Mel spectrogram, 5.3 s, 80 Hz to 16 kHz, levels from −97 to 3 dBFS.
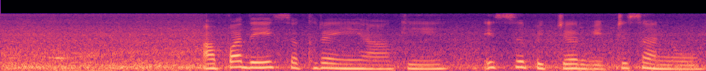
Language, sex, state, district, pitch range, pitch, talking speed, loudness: Punjabi, female, Punjab, Kapurthala, 210-265 Hz, 230 Hz, 115 wpm, -15 LUFS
